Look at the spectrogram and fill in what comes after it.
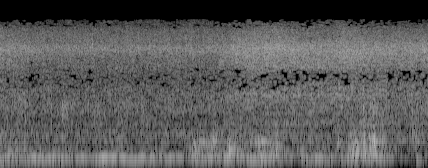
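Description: Chicken pieces sizzling in hot cooking oil in a pot, a steady hiss. A spatula stirs and scrapes through them from about two seconds in.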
